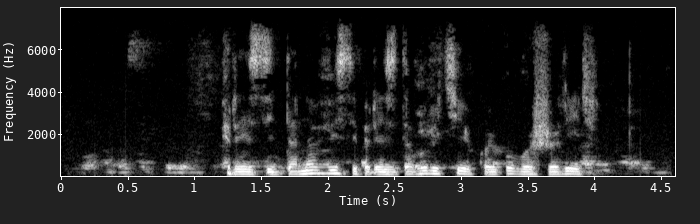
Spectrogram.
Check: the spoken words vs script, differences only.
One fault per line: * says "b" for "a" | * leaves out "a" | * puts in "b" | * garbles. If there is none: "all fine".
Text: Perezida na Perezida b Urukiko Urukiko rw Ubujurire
* puts in "Visi"
* leaves out "Urukiko"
